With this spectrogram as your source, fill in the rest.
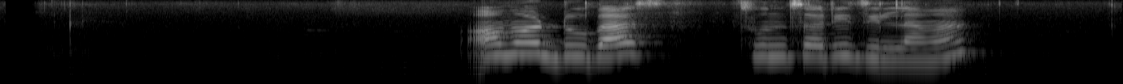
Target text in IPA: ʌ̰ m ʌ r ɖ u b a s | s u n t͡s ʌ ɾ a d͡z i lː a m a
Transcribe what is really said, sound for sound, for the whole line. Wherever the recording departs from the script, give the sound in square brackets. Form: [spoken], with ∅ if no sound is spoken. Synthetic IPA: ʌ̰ m ʌ r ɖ u b a s | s u n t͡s ʌ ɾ [i] d͡z i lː a m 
